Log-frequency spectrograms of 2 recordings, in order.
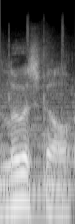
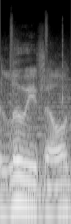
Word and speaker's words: Louisville: The Ohio River has flooded Louisville, or Louisville, depending on how you say it, several times, for example,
